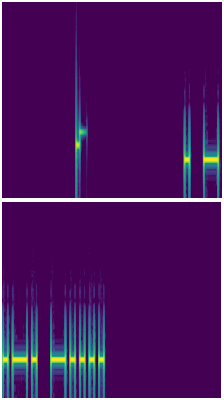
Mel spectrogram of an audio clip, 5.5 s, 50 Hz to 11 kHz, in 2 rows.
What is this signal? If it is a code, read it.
Morse code, heard as a keyed tone, about 20 wpm, 700 Hz. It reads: EC6
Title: Callsign Prefixes for Top 50 DXCC - 20wpm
